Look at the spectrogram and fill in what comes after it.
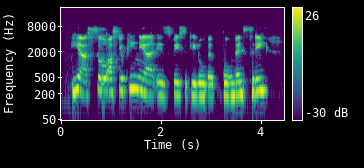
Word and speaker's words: osteopenia: Osteopenia. Is that the correct? Am I pronouncing that correctly? – Yeah, osteopenia.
